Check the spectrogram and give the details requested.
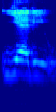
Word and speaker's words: Yeri: yeti in short and they spell it yeti y-e-r-i yeti like it sounds in spanish well this this counselor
